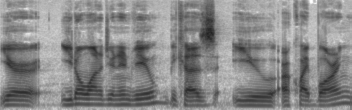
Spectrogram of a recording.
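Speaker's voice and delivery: usual speaking voice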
